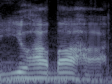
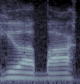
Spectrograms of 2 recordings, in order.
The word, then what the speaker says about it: Yhwach: about this video because yuha Baja that's how you say his name by the way yuha Baja not you have Bach or some [ __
